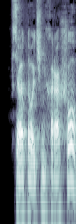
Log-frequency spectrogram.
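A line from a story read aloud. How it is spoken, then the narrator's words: Grumbling. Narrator (Russian): пробурчал Бальк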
